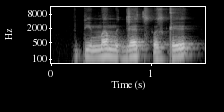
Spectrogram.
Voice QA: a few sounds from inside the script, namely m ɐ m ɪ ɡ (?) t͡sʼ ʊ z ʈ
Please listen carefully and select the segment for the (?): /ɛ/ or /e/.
ɛ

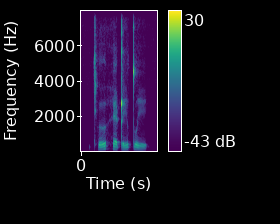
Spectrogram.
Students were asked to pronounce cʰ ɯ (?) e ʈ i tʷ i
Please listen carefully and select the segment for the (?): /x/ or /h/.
h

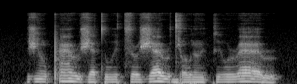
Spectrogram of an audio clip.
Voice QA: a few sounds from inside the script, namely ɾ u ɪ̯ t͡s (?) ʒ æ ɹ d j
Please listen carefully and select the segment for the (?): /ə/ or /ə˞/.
ə˞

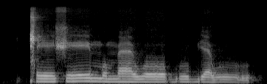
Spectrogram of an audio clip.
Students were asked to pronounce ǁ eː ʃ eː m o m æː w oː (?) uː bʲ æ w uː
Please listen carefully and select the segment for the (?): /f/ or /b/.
b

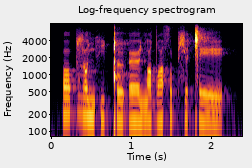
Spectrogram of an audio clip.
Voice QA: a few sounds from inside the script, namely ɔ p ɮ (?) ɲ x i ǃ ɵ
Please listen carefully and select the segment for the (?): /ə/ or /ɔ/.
ɔ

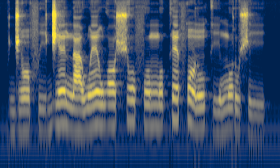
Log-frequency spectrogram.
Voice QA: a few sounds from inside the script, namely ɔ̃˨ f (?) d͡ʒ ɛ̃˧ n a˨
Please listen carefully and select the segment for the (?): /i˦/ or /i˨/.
i˨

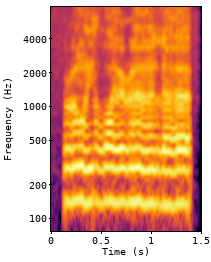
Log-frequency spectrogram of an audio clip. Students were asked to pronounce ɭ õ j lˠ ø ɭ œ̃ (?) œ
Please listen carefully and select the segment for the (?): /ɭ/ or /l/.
l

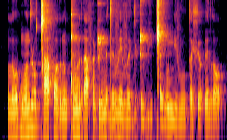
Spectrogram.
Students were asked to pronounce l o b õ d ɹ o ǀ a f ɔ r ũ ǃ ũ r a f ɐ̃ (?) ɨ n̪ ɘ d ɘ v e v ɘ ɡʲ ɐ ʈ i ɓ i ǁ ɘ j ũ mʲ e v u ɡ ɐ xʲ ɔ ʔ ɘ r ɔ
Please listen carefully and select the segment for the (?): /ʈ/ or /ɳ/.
ʈ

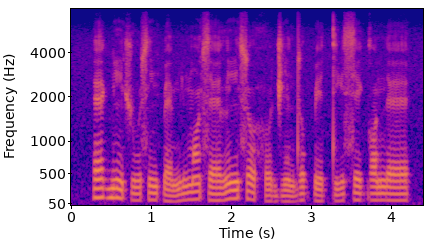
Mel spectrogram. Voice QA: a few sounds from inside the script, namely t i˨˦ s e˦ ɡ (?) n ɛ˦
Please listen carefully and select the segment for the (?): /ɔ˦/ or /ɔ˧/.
ɔ˦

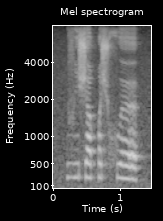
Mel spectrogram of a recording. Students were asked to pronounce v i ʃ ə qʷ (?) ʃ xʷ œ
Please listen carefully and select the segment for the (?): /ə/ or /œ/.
ə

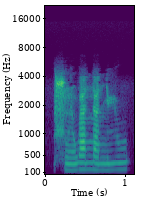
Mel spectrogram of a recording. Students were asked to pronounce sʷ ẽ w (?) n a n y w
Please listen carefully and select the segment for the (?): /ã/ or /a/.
a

